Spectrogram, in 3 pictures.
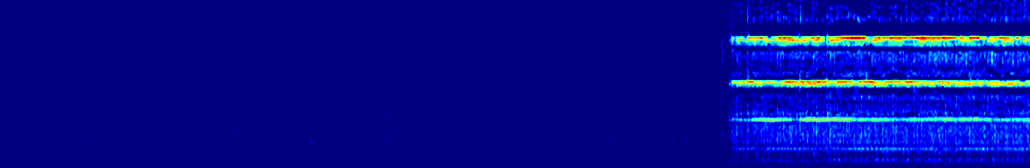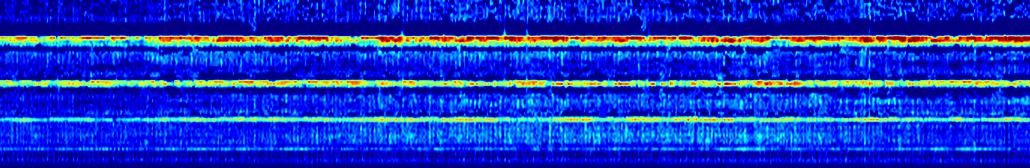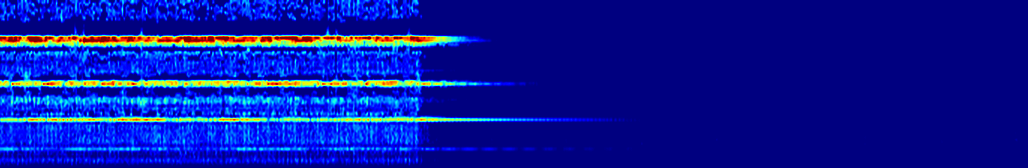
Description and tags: Twin Bell Alarm Clock
A great recording of a rather old twin-bell alarm clock. No electronic ringers here, just the real thing. The classic alarm clock sound we all remember!
alarm, bell, ringer, vintage, twin, mechanical, clock, antique, effect, sound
